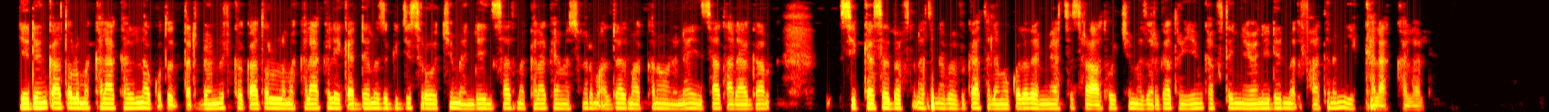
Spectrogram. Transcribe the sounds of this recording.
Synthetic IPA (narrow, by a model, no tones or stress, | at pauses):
jɛd̪ənkʼat̪ʼəloməkʰːəlakʰəlɨnːakʼut̪ʼɨt̪ʼːɨɾd̪əndo̞t͡ʃːkʰəkʼat̪ʼəloləməkːəlakʰəljɛkʼəd̪ːəməzɨɡɨd͡ʒːɪt̪sɨɾawot͡ʃːɪmɨnd̪əjɛnsɨ̥sat̪məkːəlakʰajaməsməɾma̰d̪dat̪makːənawnɨnːajɛnsɨ̥sat̪ʰad̪aɡa | sikːəsːət̪̚bəfɨt̪ʼnət̪ɨnːabəbɨkʼat̪ləməkʼot̪ʼət̪ʼɾjɛmːijast͡ʃːɪlsɨɾʔat̪ʰo̞t͡ʃːɪnməzəɾɡat̪nəwjɪhɨmkʰəfːɨ̥t̪ʰəɲːajɛonjɛd̪ənmət̪ʼfat̪ʰɨnɨmjɪkʰːəlakʰːəlal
